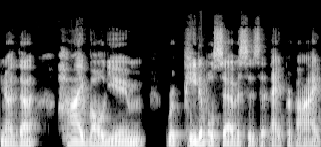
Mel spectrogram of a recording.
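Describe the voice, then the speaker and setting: In an Australian accent with vocal fry, the speaker talks at a fairly slow pace with ordinary pitch variation over a quiet background. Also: man. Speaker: legal tech founder and lawyer. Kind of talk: interview.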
